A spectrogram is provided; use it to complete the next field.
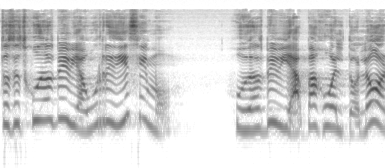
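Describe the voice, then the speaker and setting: At a moderate pace, a woman projects a raised, animated voice with a bright, sharp tone, extremely high pitch and ordinary pitch variation. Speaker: pastor. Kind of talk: sermon.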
